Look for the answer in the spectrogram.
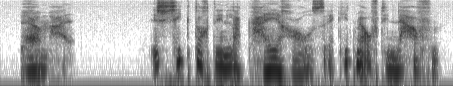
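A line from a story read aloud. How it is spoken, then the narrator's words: Whispered. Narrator (German): flüsterte Rosine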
